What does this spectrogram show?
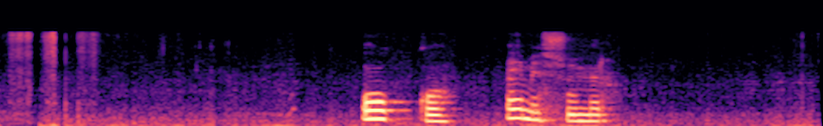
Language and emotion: Russian, neutral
